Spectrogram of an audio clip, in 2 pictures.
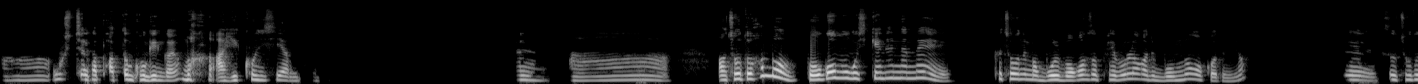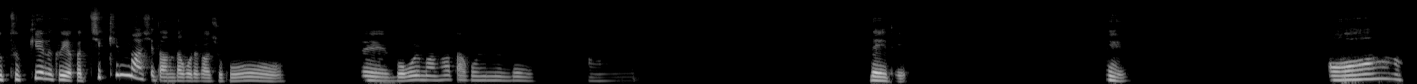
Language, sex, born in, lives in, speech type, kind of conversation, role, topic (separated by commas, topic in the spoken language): Korean, female, South Korea, South Korea, conversation, unstructured, none, 여행지에서 먹어 본 음식 중 가장 특이했던 것은 무엇인가요?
